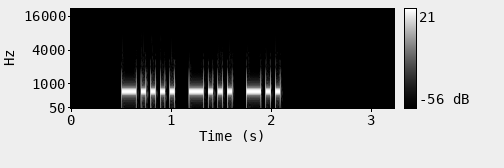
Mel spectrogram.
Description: Morse code, heard as a keyed tone, about 25 wpm, 700 Hz. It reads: 6BD
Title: Three Challenging Letter-Number Combinations 25wpm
